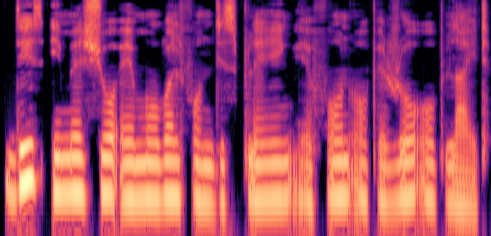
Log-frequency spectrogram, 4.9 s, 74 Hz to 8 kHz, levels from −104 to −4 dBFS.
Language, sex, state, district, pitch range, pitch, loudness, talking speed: English, female, Arunachal Pradesh, Lower Dibang Valley, 155-175 Hz, 160 Hz, -19 LUFS, 170 wpm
